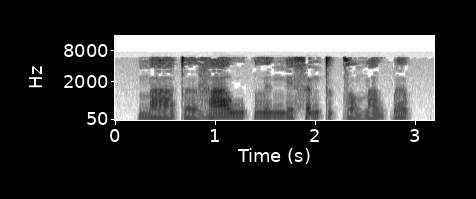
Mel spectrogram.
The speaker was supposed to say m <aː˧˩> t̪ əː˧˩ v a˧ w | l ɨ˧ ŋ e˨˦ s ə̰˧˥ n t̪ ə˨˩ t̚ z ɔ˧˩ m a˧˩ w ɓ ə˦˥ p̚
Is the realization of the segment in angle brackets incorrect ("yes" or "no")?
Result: no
